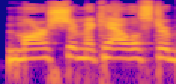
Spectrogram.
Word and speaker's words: Marcia McAllister: Go to YouTube and just put my name in it, Marcia McAllister, but it's spelled a little weird, folks.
